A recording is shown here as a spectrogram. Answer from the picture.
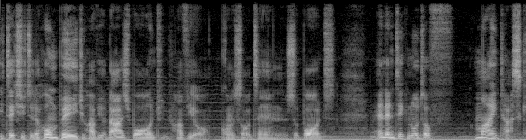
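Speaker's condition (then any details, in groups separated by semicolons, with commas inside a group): No condition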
